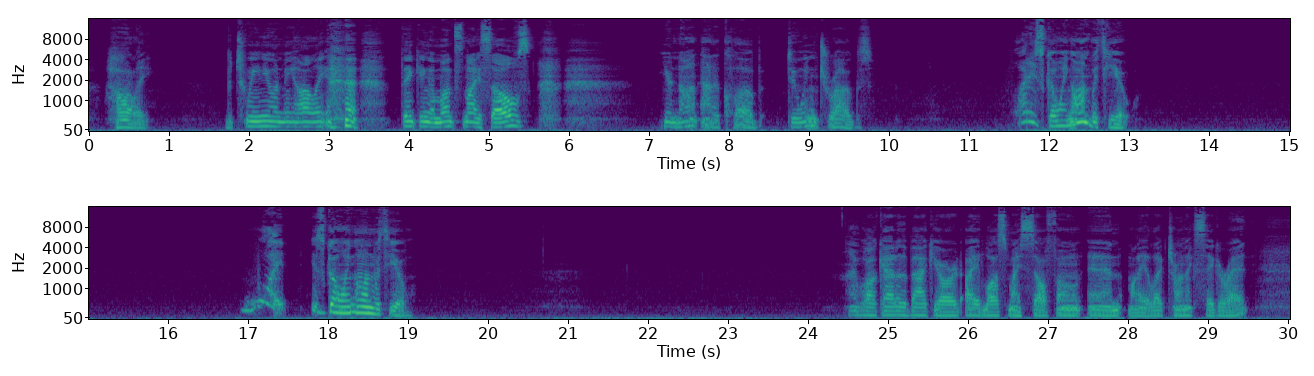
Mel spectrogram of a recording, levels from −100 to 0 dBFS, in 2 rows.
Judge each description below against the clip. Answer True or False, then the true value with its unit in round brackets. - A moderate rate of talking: False (90 wpm)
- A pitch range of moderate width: True (4.9 semitones)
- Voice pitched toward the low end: True (100 Hz)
